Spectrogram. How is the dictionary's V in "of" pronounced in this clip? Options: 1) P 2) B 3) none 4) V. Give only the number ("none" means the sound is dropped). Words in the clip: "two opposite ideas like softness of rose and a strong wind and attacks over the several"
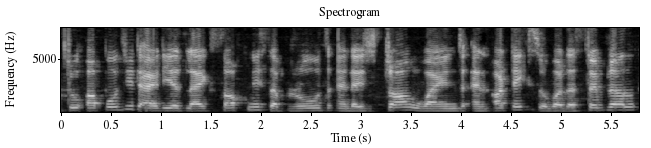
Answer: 1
